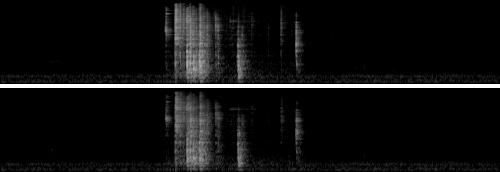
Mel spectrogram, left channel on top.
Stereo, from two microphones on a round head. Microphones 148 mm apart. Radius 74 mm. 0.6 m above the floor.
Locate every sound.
1.6 s breaking glass: 30° left (ahead or behind), 0.7 m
